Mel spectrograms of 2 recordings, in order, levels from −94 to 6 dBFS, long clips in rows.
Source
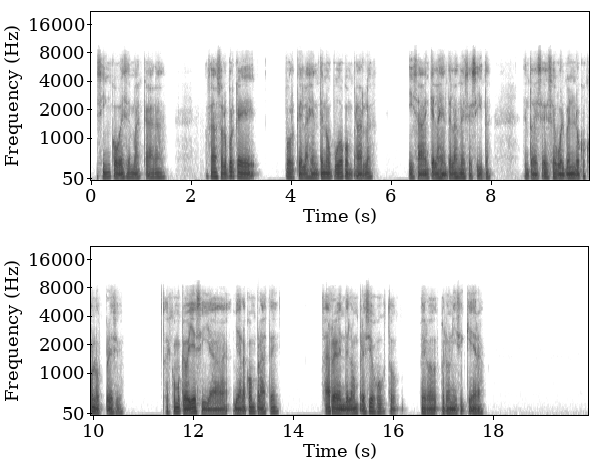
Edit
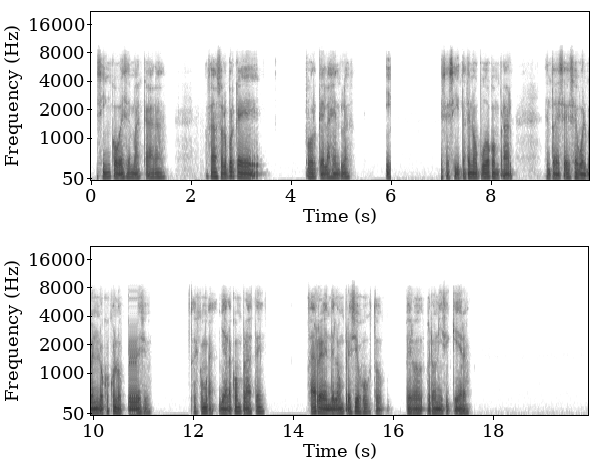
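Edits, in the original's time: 3.08–3.95 s: stretch 1.5×
4.57–5.46 s: move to 7.96 s
6.45–7.46 s: room tone
10.29 s: stutter 0.04 s, 4 plays
11.76–12.60 s: delete

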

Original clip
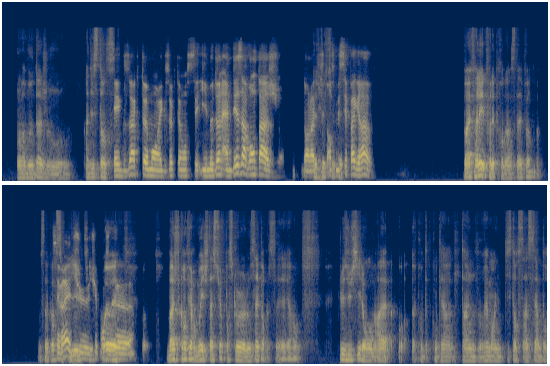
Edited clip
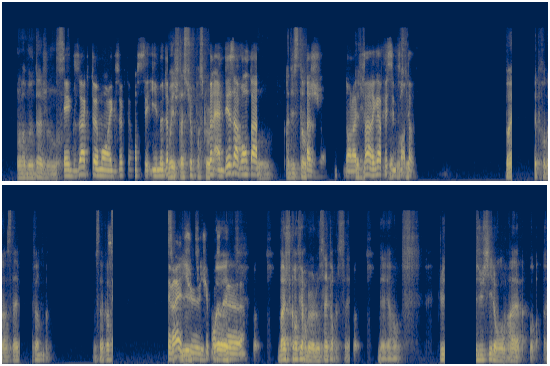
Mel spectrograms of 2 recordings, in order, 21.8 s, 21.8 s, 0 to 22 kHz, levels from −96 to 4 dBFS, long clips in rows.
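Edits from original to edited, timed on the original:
1.08–2.08 s: move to 5.25 s
3.22–3.65 s: studio fade out
6.41–7.29 s: reverse
9.34–9.81 s: room tone
10.42 s: insert room tone 0.26 s
12.02 s: insert room tone 1.12 s
13.64–14.26 s: copy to 16.48 s
14.82–15.66 s: move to 4.31 s
17.76 s: insert silence 0.63 s

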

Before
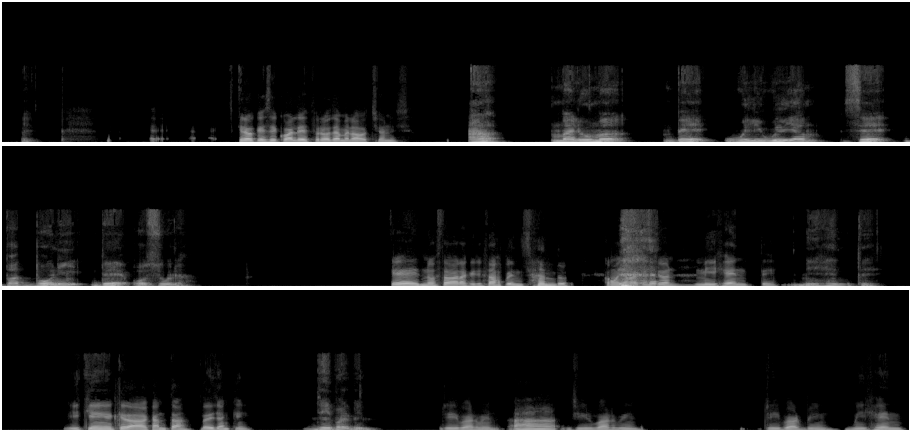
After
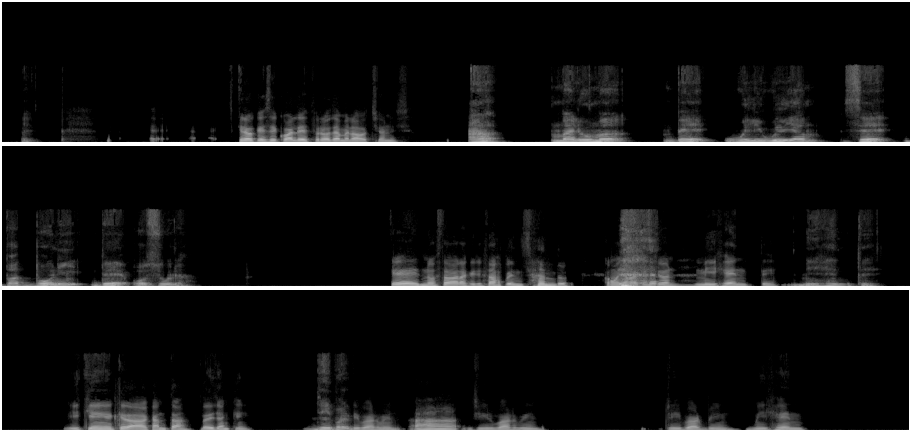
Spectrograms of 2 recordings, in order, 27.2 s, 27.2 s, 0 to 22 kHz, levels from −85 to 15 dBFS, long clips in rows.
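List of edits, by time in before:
21.68–22.67 s: delete

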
